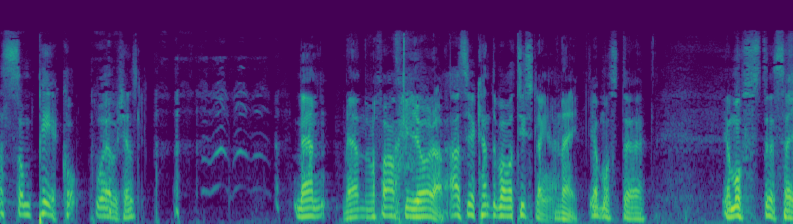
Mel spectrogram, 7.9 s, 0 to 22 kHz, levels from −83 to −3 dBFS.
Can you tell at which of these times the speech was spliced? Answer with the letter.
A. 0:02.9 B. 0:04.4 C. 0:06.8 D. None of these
A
